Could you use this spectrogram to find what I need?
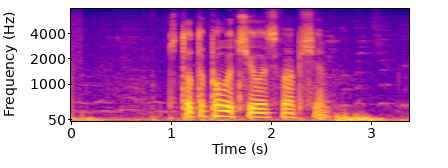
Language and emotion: Russian, neutral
